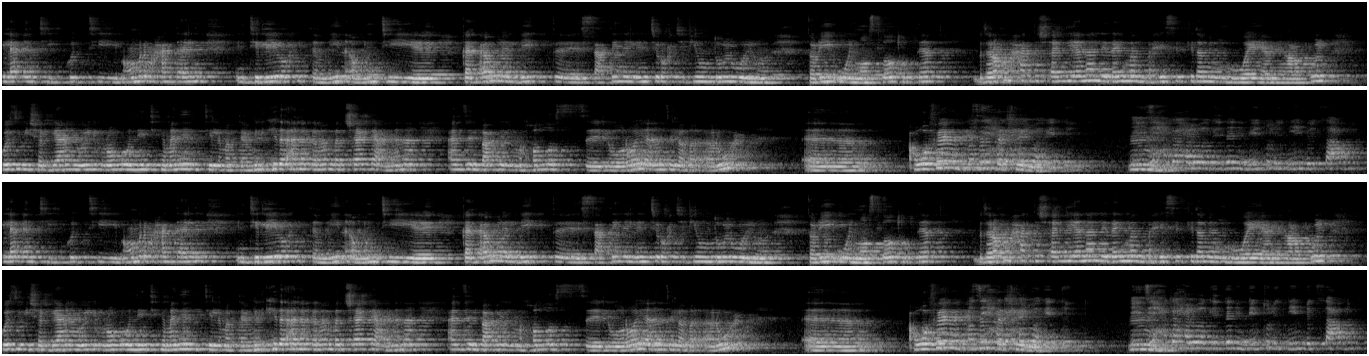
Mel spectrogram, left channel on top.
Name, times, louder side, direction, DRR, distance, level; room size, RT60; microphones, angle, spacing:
voice 1, 0.0-9.3 9.7-19.2 19.5-21.0 21.6-22.3 22.7-24.0 24.9-25.3, equal, 5° right, 0 dB, 3.2 m, -21 dB
voice 2, 16.2-16.7 23.2-24.4 24.9-27.1, right 1 dB, 60° right, 2 dB, 6.3 m, -27 dB
28.5 x 13.5 x 8.9 m, 1.1 s
head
